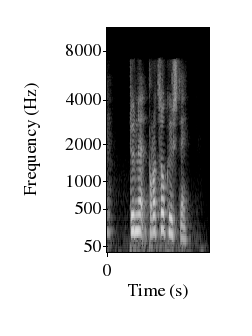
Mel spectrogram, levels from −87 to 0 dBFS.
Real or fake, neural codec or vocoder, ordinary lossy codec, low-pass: fake; codec, 16 kHz, about 1 kbps, DyCAST, with the encoder's durations; AAC, 32 kbps; 7.2 kHz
